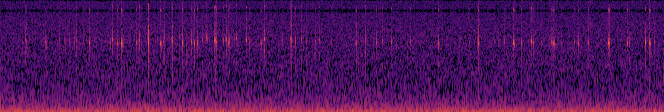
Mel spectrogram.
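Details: Daubenton's bats hunting insects on the water surface over Miedwie lake in north-west Poland at night, captured through a frequency division ultrasound bat detector: rapid trains of short dry ticks and clicks, irregularly bunched, over a steady low rumble.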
